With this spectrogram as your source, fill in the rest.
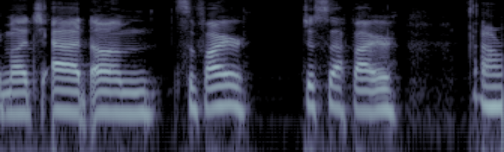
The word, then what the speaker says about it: Saphyre: And now I'll pronounce it sapphire to make it slightly different.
